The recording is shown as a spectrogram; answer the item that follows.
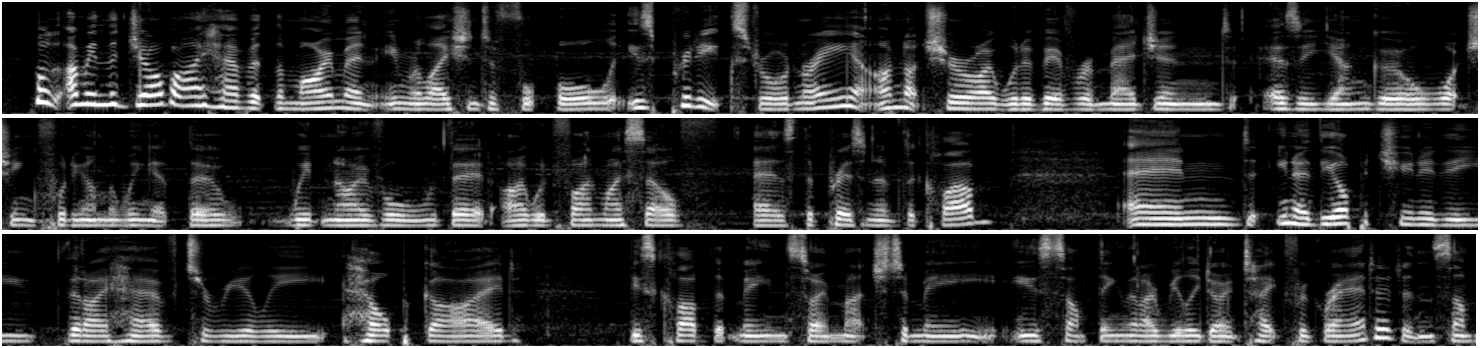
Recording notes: live from Mars Stadium in Ballarat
